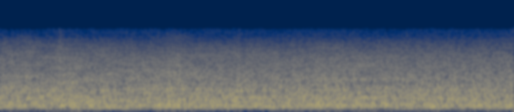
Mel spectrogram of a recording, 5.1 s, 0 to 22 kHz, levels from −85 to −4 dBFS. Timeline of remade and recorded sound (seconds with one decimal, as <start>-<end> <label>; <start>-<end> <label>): 0.0-2.8 remade; 2.8-3.6 recorded; 3.6-4.1 remade; 4.1-5.1 recorded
